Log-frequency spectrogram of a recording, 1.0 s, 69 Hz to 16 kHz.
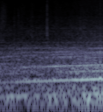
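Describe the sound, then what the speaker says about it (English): A Ferrari 458 Italia Spider cruising on back roads, its engine a steady, fairly loud whirring drone with a sustained tone that swells slightly toward the end. "Wow, it's such a fun car to drive on these back roads."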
